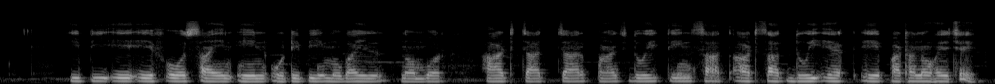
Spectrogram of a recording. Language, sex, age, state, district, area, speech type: Bengali, male, 18-30, West Bengal, Hooghly, urban, read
